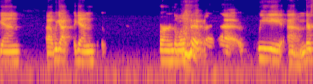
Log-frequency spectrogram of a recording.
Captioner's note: laughs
